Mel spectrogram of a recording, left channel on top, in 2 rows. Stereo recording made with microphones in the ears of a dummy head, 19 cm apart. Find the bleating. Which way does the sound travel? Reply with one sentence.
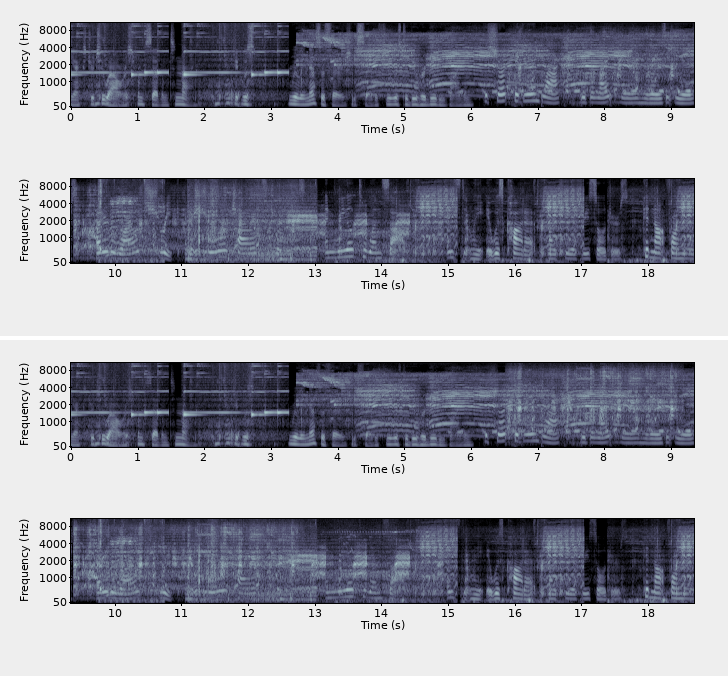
You can hear the bleating stay in one place.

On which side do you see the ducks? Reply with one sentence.
You can hear the ducks on the right.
